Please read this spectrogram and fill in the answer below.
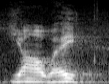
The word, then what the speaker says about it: Yahweh: Lord is a translation of his original name in Hebrew, which is probably pronounced Yahweh. It was such a reverent name that the Jewish scribes didn't even try to pronounce it, but the pronunciation is probably Yahweh, the Lord God.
